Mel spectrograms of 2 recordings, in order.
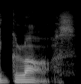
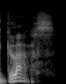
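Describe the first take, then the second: First: "glass" with a long ah, like "glahss"; southern English glass. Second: "glass" with a short flat a, as in "cat"; Midlands glass. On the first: Southerner with Midlands family, long-ah "glass". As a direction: draw out the vowel in "glass" as ah. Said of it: "I would say glass". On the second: Imitating Midlands family, short-a "glass". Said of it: "they would say glass". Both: Shown as a demonstration.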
